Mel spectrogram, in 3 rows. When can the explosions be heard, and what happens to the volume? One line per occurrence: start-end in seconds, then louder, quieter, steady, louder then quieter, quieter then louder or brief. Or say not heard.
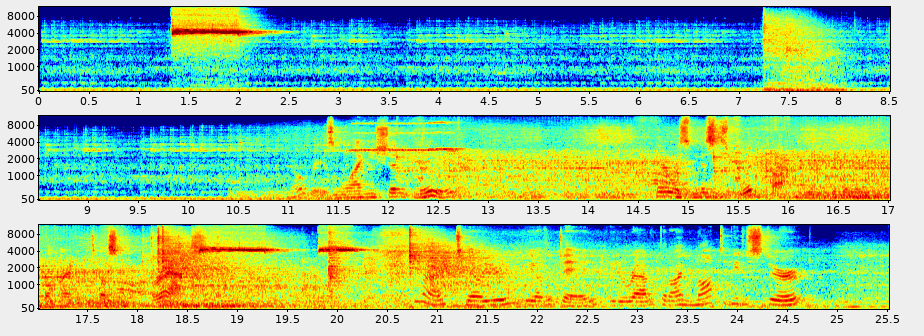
7.2-8.2 brief
18.1-22.1 quieter then louder.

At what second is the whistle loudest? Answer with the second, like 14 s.
2 s.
